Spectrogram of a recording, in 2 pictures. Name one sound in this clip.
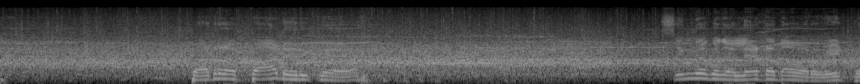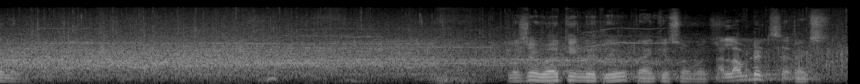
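A large crowd cheers and shouts loudly throughout.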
